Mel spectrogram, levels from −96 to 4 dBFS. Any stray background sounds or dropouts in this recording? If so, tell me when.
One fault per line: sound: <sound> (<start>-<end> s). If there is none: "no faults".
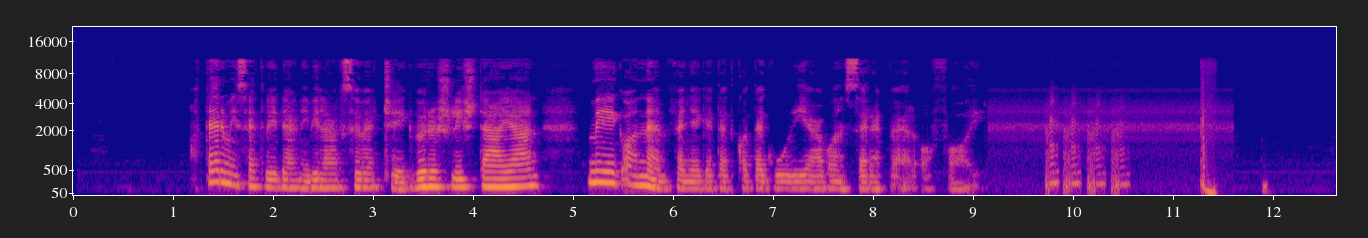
sound: laugh (9.7-10.6 s)
sound: thud (11.3-11.5 s)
